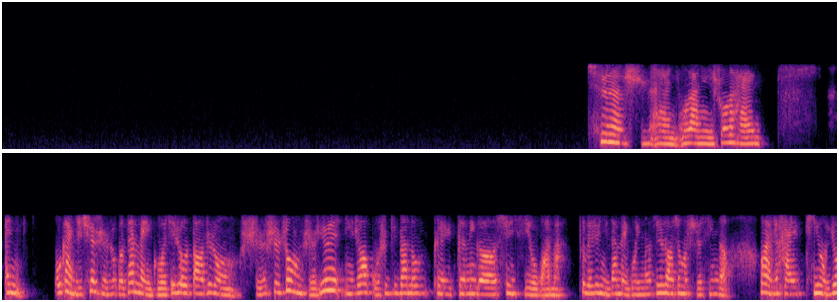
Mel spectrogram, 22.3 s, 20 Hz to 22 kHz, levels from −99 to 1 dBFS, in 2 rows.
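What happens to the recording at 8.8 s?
At 8.8 s the speech carries the same AMR narrowband mobile codec damage heard across the whole clip. The codec rebuilds the voice from a vocal-tract filter excited by a sparse set of pulses per subframe, and nothing survives above 3.8 kHz. The heavy buzzy, synthetic coloration fits one of the low AMR-NB modes, around 5.9 kbps, where too few pulses remain to reproduce natural excitation.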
